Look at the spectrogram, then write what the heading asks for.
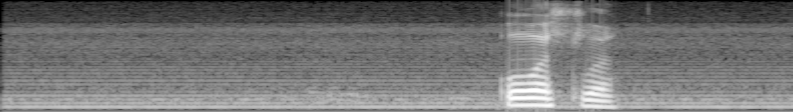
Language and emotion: Russian, neutral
